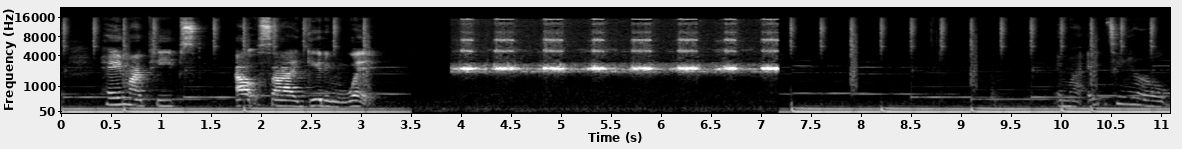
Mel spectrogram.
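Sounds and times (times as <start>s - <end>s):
background music: 0.0s - 3.5s, 7.2s - 11.0s
cricket chirping: 3.9s - 7.2s.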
